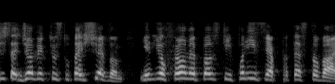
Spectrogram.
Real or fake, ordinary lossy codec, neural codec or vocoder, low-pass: fake; none; codec, 16 kHz, 1.1 kbps, Voila-Tokenizer; none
